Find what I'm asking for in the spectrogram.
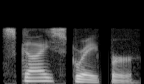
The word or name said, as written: skyscraper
